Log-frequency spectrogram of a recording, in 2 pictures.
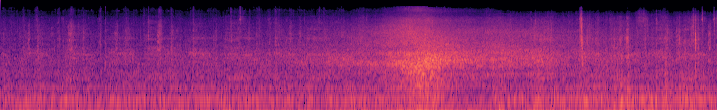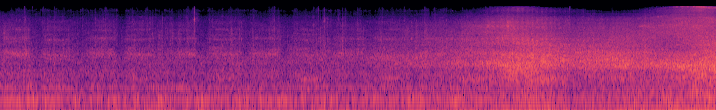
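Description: Cars passing on the road, one about eight seconds in and another swelling up near the end, over a steady low hum of road noise.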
